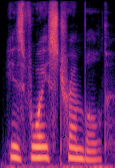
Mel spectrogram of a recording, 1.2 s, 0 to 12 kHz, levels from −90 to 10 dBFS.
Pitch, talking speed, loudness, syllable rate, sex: 200 Hz, 155 wpm, -16 LUFS, 4.8 syllables/s, female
